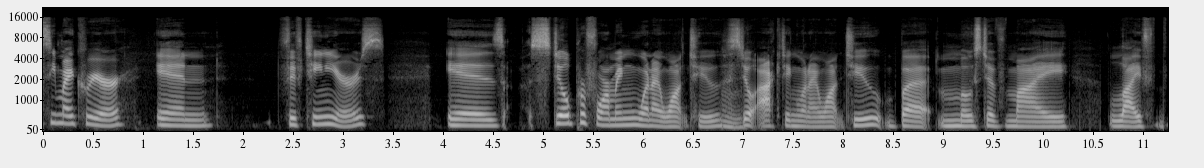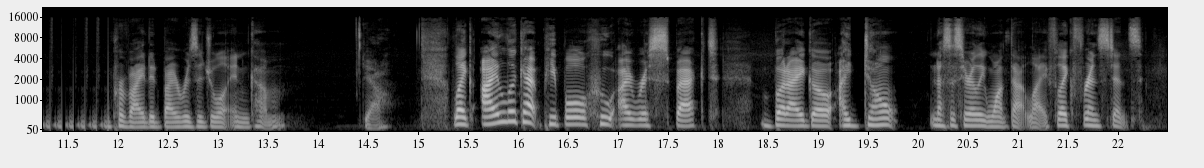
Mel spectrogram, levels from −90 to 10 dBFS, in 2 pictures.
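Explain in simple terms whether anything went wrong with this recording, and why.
Two things went wrong in this speech recording.

The first is Wi-Fi interference. Right after "still performing when I", from about 6.36 to 10.96 s, a faint, steady ticking sits under the sound. It comes about ten times a second. A nearby Wi-Fi radio sends a short signal every 102.4 ms. The audio circuit picks it up and turns it into these clicks. Each tick is one of those radio bursts leaking in.

The second is a CD stuck on one turn. From 11.20 to 11.90 s, the sound stutters fast and evenly. The same tiny slice of audio, about 0.12 s long, plays six times in a row, with a brief gap at each jump. A scratch keeps throwing the laser back to the same spot on the disc. Playback then recovers, just before "provided by residual income".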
